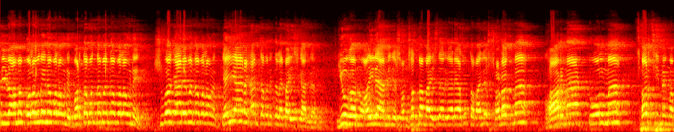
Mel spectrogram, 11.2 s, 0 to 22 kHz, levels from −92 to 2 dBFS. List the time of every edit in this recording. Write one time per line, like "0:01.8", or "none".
0:05.4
